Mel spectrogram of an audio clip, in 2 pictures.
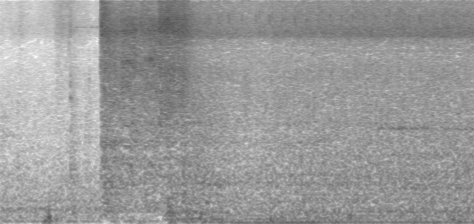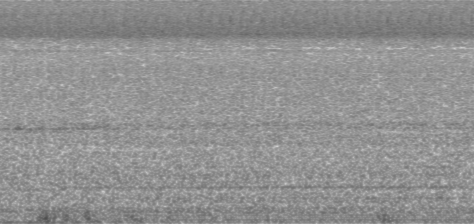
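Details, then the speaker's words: Saturn Ion after cylinder head replacement, fresh oil, filter and spark plugs, earlier oil starvation suspected: cranks and catches in about a second, then a smooth steady low-rpm idle with no ticking or knocking; normal idle. "Just leave it on low RPM, let the oil circulate."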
